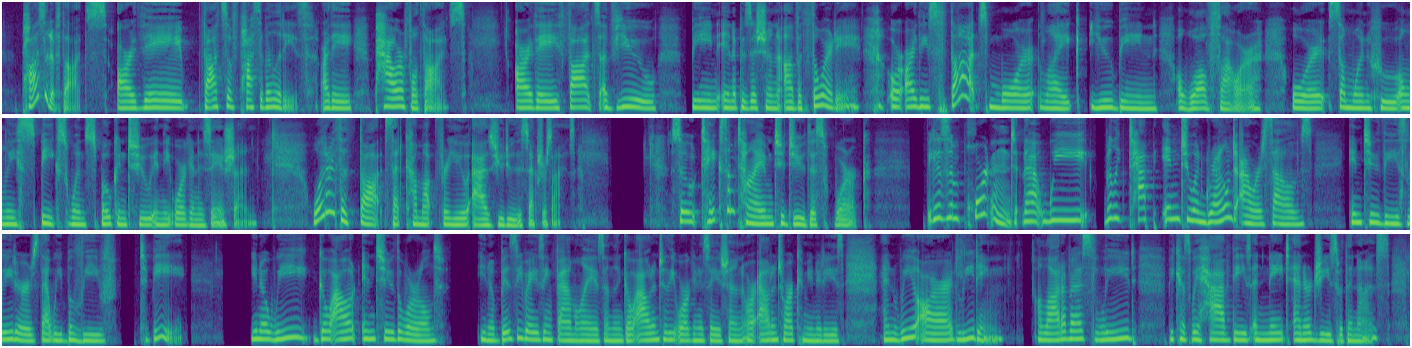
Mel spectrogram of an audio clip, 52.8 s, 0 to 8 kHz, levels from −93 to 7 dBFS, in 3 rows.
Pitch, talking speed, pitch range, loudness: 185 Hz, 145 wpm, 170-205 Hz, -19 LUFS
